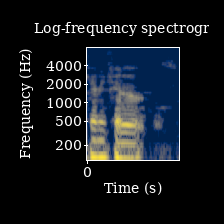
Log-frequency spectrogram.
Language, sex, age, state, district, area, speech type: Assamese, male, 30-45, Assam, Dibrugarh, urban, spontaneous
